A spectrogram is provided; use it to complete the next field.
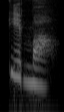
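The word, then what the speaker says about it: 今: cotton country that means now by itself it's pronounced ima so let's write it down one two three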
